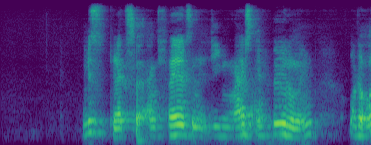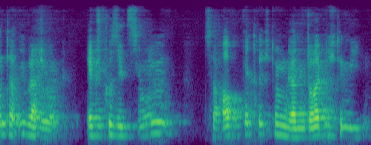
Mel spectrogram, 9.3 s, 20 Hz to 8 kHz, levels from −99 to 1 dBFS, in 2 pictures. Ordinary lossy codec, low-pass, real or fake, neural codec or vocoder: none; 7.2 kHz; fake; codec, 44.1 kHz, 2.6 kbps, DAC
